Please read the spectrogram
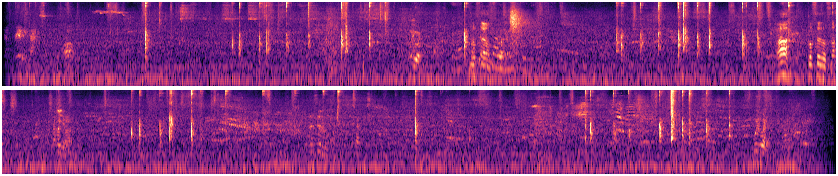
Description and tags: old men playing pong-pong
